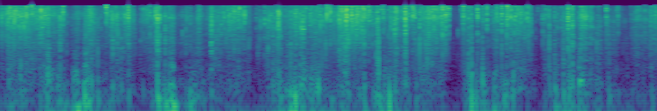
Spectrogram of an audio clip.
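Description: A crumpled aluminium foil sheet wrapped around the top of a microphone is held in hand and crinkled and squeezed by fingertips. Dense, bright crackling crinkles run almost continuously and very close up, broken by a few brief dips in loudness.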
